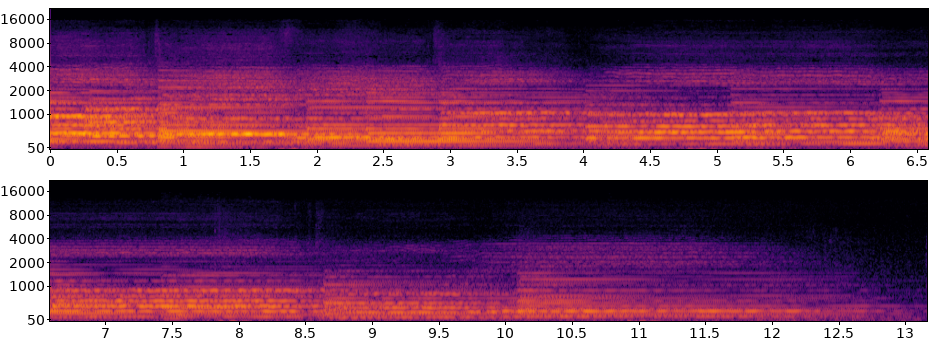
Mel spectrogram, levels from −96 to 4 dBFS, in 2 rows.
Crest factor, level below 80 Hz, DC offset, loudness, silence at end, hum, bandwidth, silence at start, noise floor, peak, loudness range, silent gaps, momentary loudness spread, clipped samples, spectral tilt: 18 dB; -64 dBFS; under 0.1%; -28 LUFS; 0.45 s; none; 11 kHz; 0 s; -55 dBFS; -10 dBFS; 11 LU; none; 15 LU; under 0.1%; -7 dB/octave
